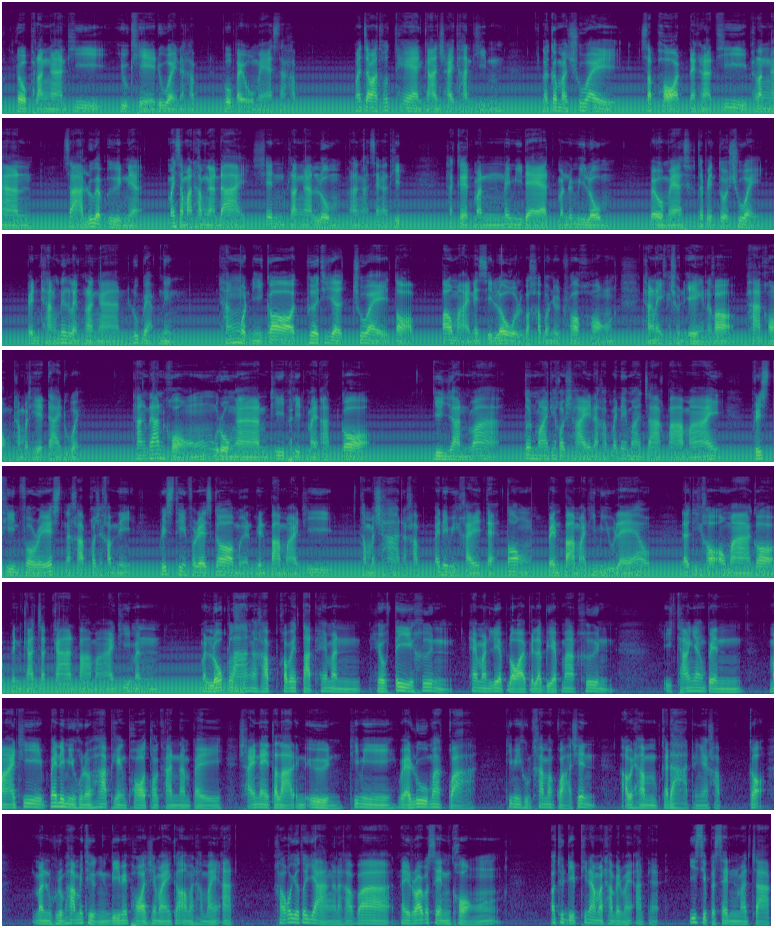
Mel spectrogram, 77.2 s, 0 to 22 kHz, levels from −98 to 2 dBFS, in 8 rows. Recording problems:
electrical hum; noticeable; until 51 s; 60 Hz, 15 dB below the speech

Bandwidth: 14.5 kHz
